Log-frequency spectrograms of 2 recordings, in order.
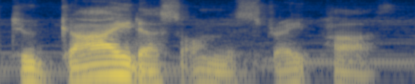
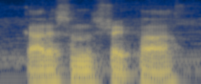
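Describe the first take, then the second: First: It is said slowly, with attention. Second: It is said quickly, rushed through.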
